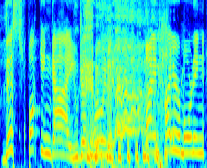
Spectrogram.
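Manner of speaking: high, exasperated rant through laughs; still livid. Real, not acted. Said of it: "'cause I'm still livid".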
